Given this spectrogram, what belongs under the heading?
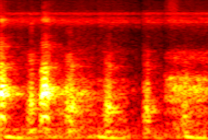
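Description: A chicken clucks in a short run of soft, fairly faint calls, several quick clucks close together in a brief burst.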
